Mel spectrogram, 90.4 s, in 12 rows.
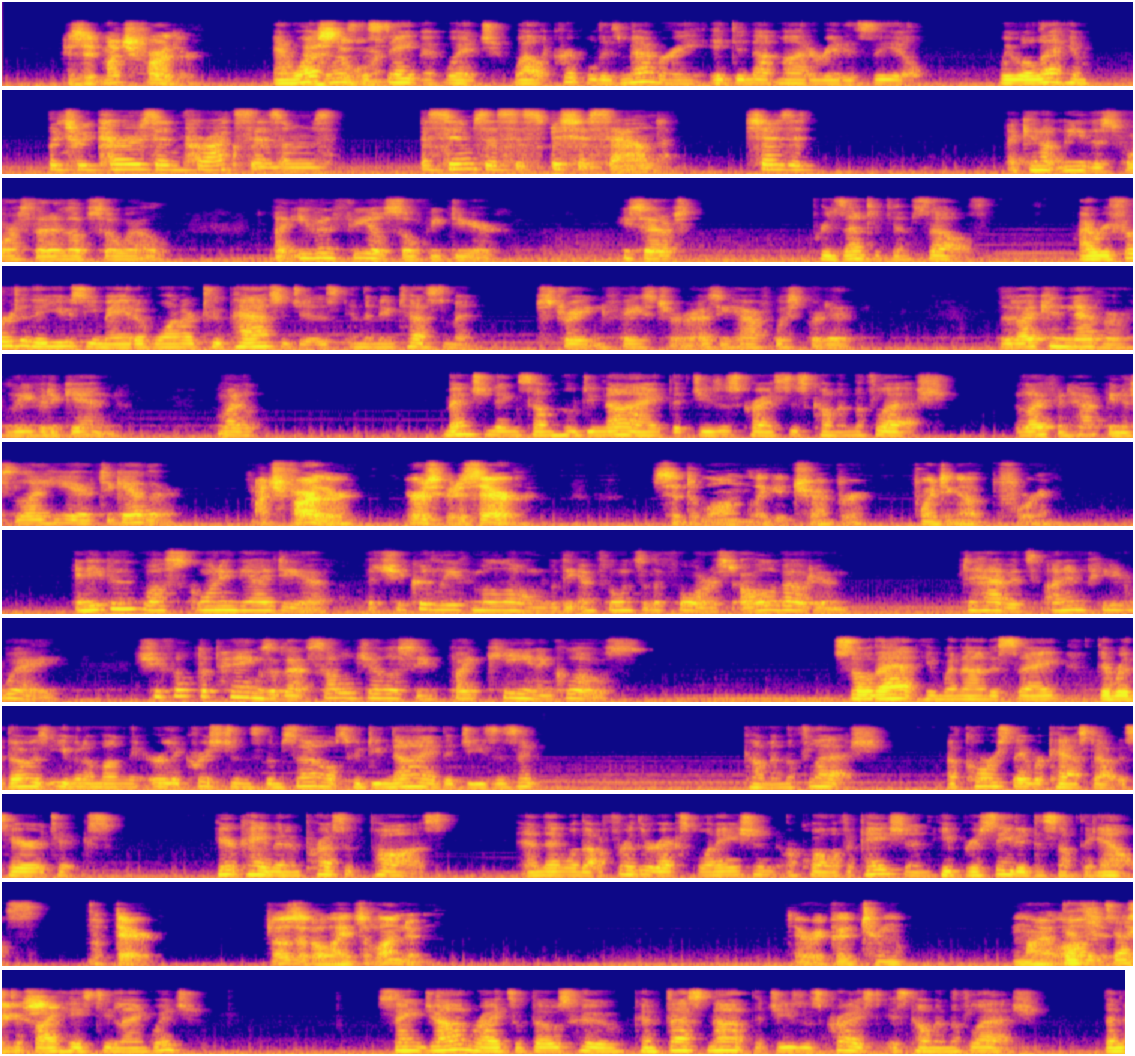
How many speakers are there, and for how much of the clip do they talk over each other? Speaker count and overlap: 4, about 2%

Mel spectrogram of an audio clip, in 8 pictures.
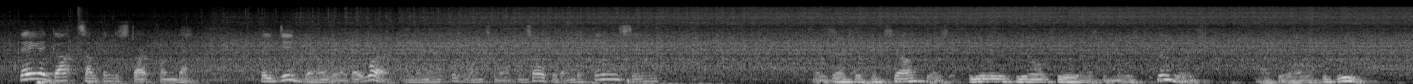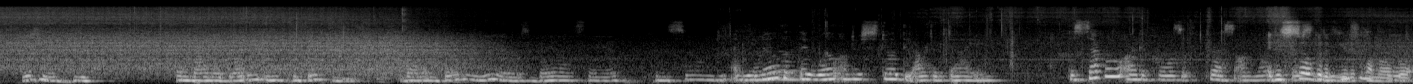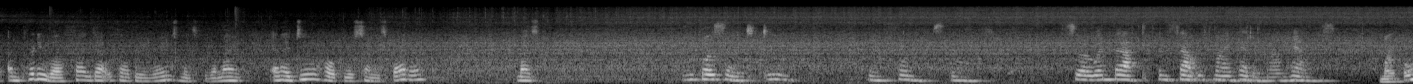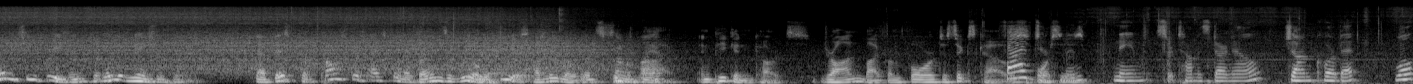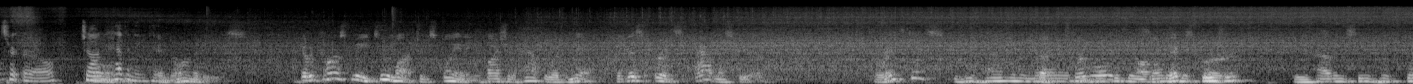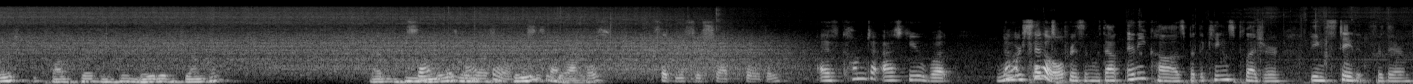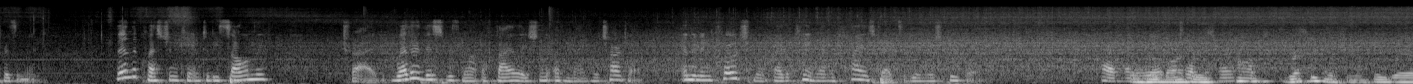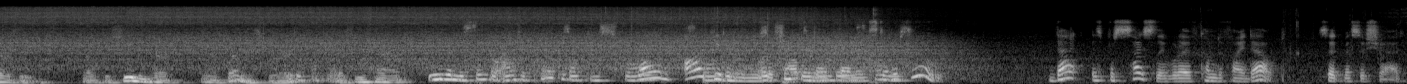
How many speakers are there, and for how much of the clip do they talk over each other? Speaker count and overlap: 9, about 16%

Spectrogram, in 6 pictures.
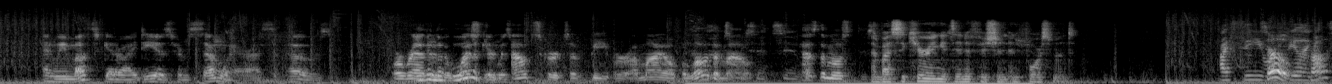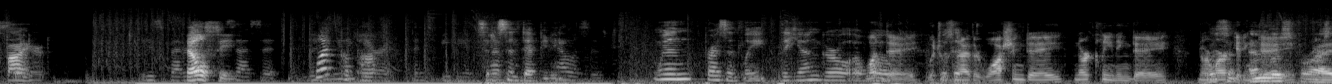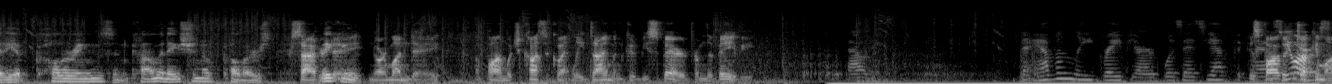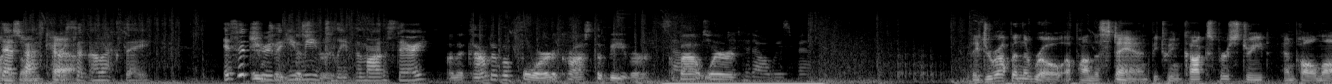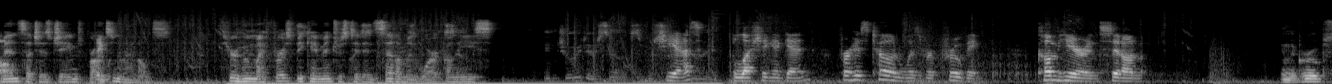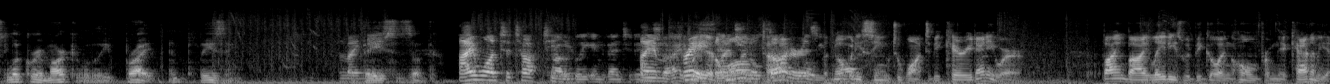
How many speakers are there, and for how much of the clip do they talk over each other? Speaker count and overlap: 10, about 33%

